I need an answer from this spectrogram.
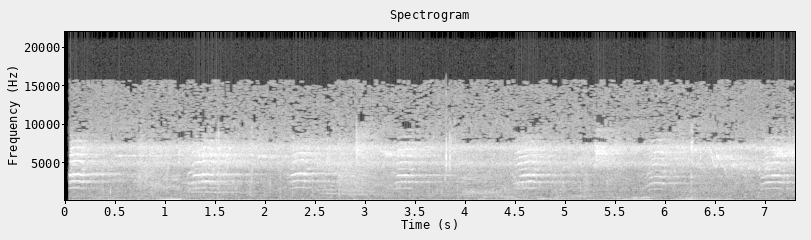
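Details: Baby monkey Leo, hungry and begging its mother for milk, gives short, tonal, whining cries that repeat in quick runs with brief gaps, over a steady low rumble of background noise.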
